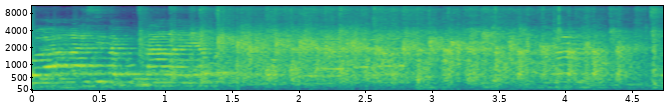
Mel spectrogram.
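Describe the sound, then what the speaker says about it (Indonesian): A classroom of students applauds together, dense steady clapping near and loud for nearly five seconds, with voices mixed in underneath. "Kasih tepuk tangannya"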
